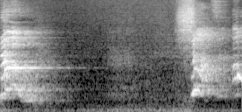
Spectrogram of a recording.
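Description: A person's voice in short outbursts: a loud voiced cry at the start, then a lull of about a second, then another brief, sharp vocal sound near the end.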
